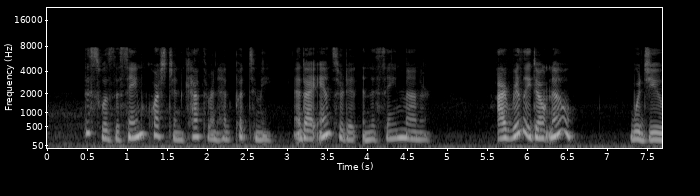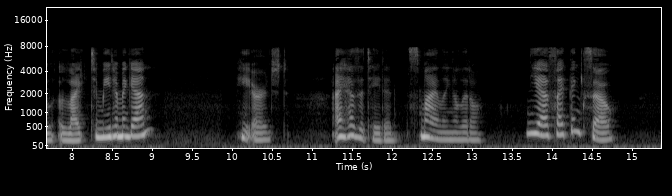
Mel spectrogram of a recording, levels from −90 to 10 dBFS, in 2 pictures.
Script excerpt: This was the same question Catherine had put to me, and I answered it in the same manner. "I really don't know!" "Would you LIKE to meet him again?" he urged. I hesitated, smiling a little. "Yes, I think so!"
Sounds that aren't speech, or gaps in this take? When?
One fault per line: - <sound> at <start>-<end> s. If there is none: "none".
none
